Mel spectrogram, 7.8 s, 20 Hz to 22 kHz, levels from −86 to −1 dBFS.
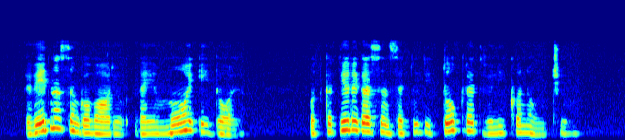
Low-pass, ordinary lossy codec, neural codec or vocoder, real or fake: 19.8 kHz; none; vocoder, 48 kHz, 128 mel bands, Vocos; fake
